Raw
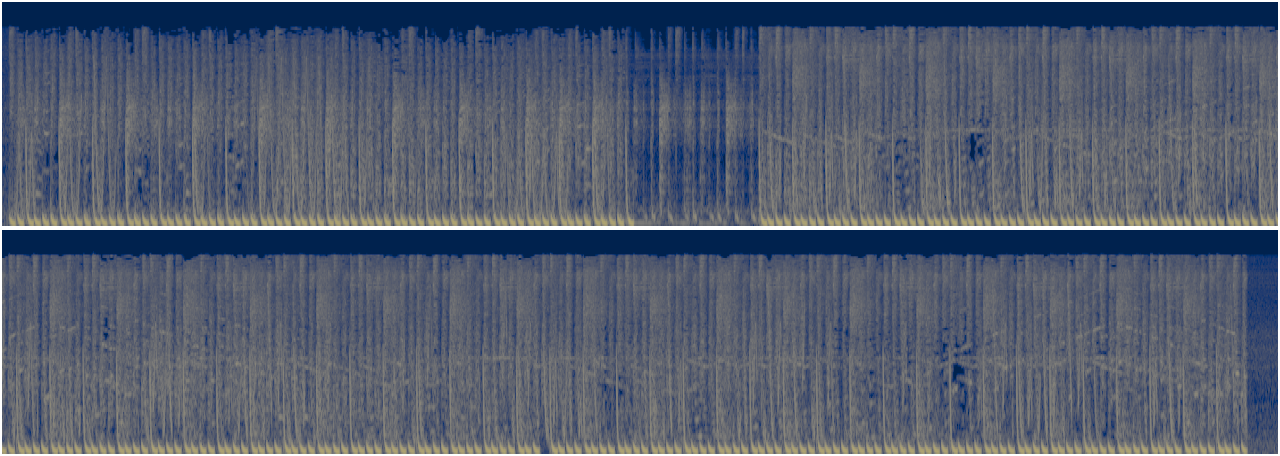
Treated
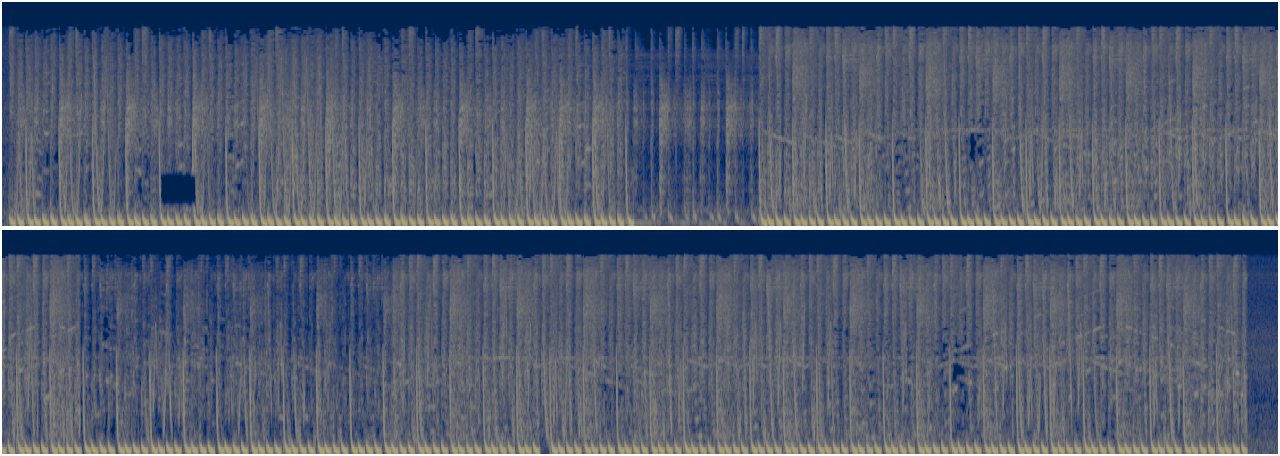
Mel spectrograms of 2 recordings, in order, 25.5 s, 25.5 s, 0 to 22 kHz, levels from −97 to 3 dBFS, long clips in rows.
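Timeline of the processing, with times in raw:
0:01.59–0:01.94: time-frequency box erased 360–980 Hz
0:13.54–0:16.67: spectral envelope exaggerated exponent 1.5

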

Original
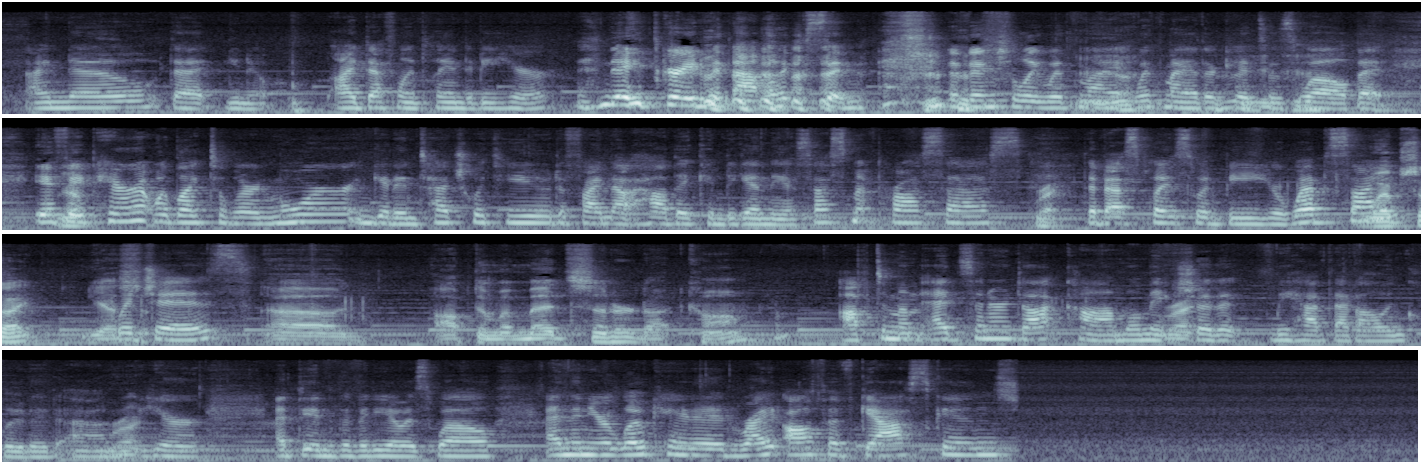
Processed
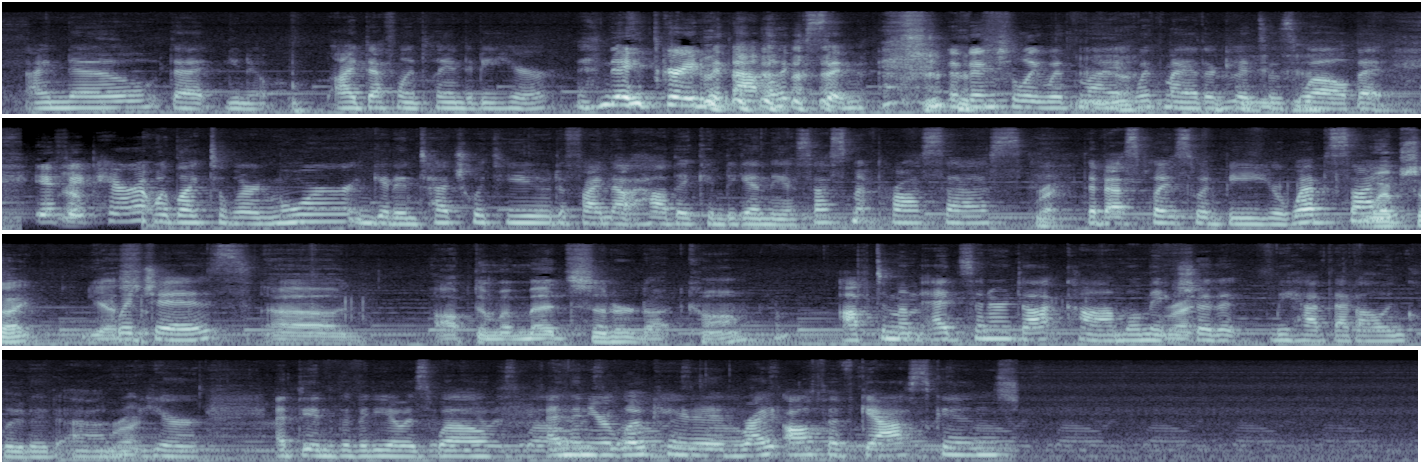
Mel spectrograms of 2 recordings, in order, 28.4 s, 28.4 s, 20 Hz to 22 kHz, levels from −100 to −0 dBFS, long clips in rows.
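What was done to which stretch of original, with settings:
0:07.19–0:07.80: band-pass filter 570–5,500 Hz
0:22.92–0:23.73: delay throw 440 ms, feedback 75%, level −9 dB

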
